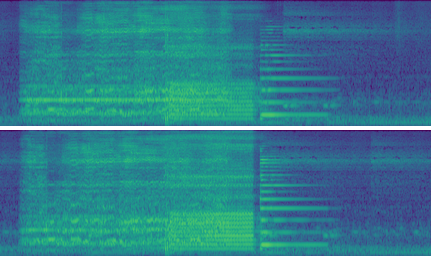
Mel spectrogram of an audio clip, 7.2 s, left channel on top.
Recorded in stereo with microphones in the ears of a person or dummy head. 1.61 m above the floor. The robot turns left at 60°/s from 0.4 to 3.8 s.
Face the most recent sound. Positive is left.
turn(degrees=-70)  # may be behind; listen again after turning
